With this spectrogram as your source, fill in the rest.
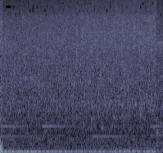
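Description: Waterfall at Padley Gorge in England, a steady broadband rush of falling water that holds constant and fairly loud throughout, with no voices.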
